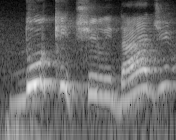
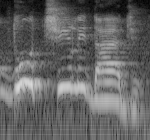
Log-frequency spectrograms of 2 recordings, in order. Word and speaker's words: ductilidade: Gente, ductilidade ou dutilidade, tanto faz, tá? Tem gente que pronuncia sem esse C mudo aqui, dá na mesma.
